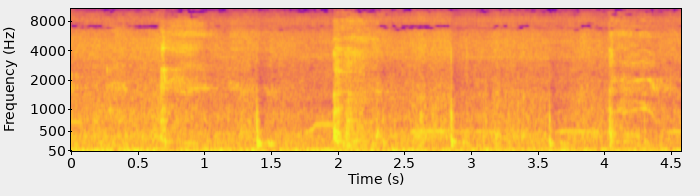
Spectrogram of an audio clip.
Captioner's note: mom coughing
